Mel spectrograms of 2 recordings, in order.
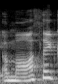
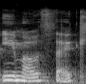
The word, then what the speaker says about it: Emothic: yes uh and that could be amothic or emo thick you know however you want to pronounce it i always think emo thick because that's just funnier yeah i knew what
